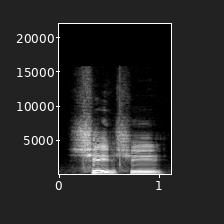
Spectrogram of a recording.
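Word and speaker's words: 士师: 시 이렇게 발음합니다. 사는 시고 또 사는 시라고 발음하는데요.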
